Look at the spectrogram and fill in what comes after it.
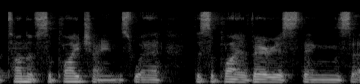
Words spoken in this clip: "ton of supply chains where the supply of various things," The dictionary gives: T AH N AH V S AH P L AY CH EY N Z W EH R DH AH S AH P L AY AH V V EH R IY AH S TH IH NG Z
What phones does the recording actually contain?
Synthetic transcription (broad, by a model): T AH N AH V S AH P L AY CH EY N Z W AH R DH AH S AH P L AY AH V V EH R IY AH S TH IH NG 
